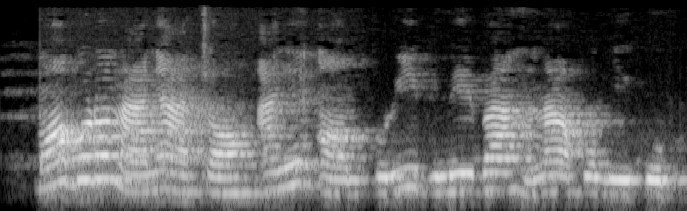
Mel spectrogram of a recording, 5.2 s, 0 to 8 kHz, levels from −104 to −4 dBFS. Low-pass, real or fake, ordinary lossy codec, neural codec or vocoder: 7.2 kHz; real; MP3, 48 kbps; none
